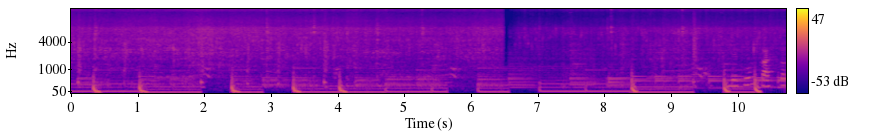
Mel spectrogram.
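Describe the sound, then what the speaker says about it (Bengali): Raw green banana and potato pieces sizzle steadily in a frying pan, a continuous hiss running under louder background music throughout. "কাঁচকলাগুলো আলুর সঙ্গে ভেজে নেব।"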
